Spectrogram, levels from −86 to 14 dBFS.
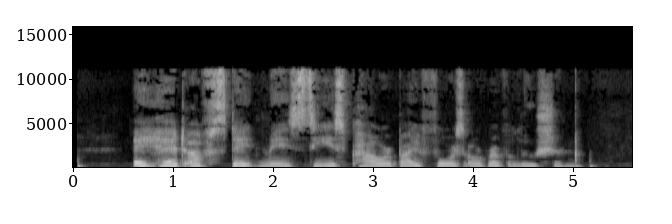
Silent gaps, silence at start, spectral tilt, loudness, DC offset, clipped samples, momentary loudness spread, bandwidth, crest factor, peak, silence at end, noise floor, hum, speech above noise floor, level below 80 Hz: none; 0.05 s; -3.5 dB/octave; -18 LUFS; under 0.1%; under 0.1%; 9 LU; 12 kHz; 18 dB; -2 dBFS; 0.4 s; -54 dBFS; none; 36 dB; -50 dBFS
